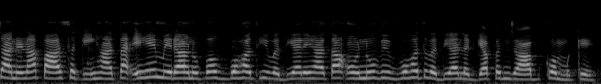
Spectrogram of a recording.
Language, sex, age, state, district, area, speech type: Punjabi, female, 18-30, Punjab, Patiala, urban, spontaneous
